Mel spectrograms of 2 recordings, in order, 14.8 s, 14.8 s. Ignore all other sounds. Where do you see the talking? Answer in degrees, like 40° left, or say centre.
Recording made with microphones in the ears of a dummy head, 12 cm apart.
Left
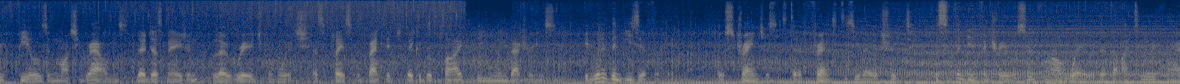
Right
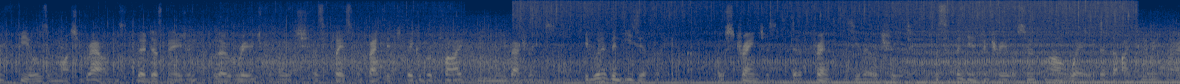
50° left.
